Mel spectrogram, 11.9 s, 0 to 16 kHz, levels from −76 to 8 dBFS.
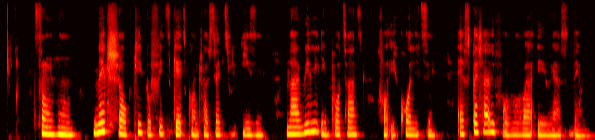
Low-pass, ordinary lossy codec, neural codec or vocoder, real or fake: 14.4 kHz; none; codec, 44.1 kHz, 2.6 kbps, SNAC; fake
